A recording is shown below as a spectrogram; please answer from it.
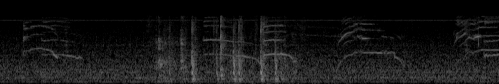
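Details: Fawn Abyssinian sisters, three weeks old, mewing in a cattery: bright, high, down-curving squeaks, first singly, then a quick cluster of overlapping cries, then two more rising-falling mews near the end.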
